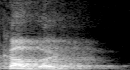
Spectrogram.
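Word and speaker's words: cupboard: यहां से are sound drop किया गया है। रीज़न इसका ये है कि वोवेल साउंड्स के बाद जो आर आता है वो ड्रॉप किया जाता है। एंड it's pronounce कबर्ड।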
